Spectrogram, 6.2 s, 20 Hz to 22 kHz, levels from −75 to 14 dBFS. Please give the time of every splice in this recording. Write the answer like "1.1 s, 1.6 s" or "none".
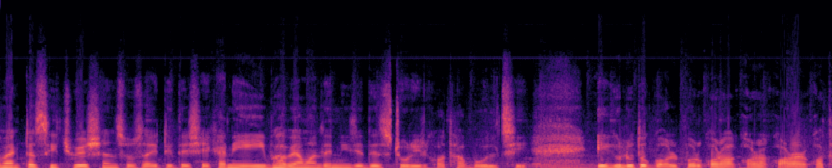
none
